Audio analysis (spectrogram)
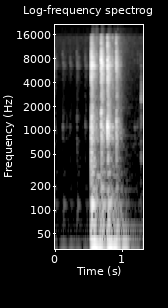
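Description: A computer keyboard is pounded in one short, loud clatter of close keystrokes that lasts about half a second, then quickly dies away into quiet.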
